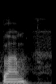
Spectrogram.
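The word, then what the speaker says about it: Blame!: chapter of blame blam that that that's it's pronounced plum i still have oh there there's our there's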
